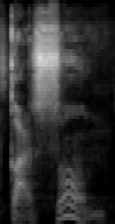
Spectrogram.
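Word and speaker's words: Garçon: You got to say it with the right accent. It's Garcon.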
